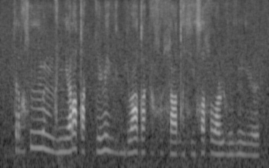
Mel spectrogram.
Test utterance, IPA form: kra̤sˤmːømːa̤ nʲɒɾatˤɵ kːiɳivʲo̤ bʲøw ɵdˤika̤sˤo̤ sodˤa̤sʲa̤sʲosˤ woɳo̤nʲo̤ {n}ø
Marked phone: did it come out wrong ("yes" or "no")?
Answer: yes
